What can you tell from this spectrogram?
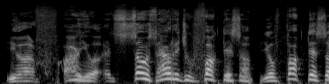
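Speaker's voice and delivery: high, exasperated mock scolding; imitating the boss losing it, pitched high; mimicking a furious boss on the phone; angry boss again. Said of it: "He's like".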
